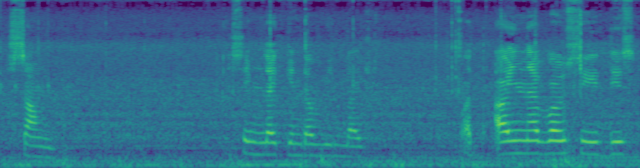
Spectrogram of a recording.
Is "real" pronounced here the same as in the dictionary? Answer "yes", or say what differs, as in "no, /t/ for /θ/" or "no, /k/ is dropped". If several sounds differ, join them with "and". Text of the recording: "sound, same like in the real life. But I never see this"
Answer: no, /w/ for /ɹ/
